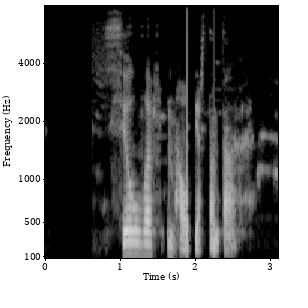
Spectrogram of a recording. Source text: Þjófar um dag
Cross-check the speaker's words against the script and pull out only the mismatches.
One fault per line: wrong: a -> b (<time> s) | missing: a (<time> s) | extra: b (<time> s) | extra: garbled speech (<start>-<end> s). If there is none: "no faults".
extra: hábjartan (1.8 s)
